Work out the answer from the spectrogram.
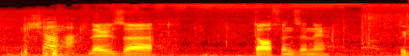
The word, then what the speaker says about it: Xel-Há: We just made it in to, how do you pronounce it again? Xel-Há. Xel-Há.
